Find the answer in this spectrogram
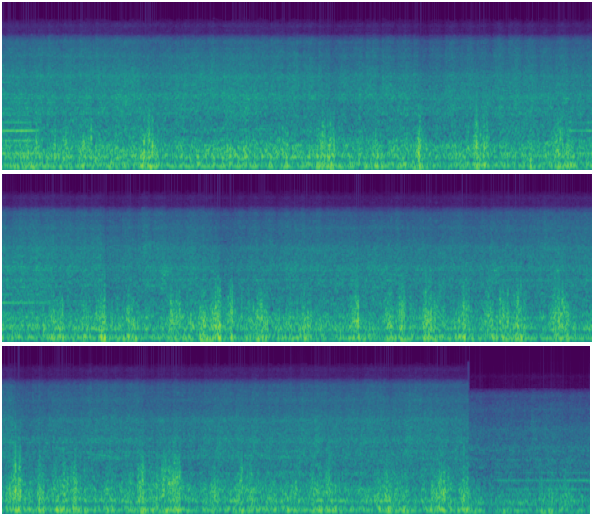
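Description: Passenger train running, heard from on board: a steady rumble of wheels on rail with a quick, uneven series of clicks as the wheels pass over rail joints.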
